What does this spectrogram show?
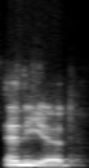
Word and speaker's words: Ennead: It's Ennead is the way it's normally pronounced, and Ennead is the. These pronunciations are all sort of what's the word I'm looking for here? They're conventional. They're like conventions of English language scholarship, but we generally say Ennead and Ennead.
